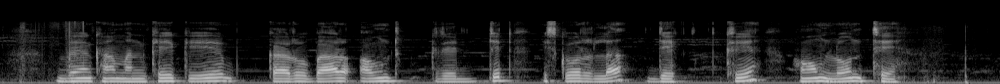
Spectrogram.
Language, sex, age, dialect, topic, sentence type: Chhattisgarhi, male, 25-30, Western/Budati/Khatahi, banking, statement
